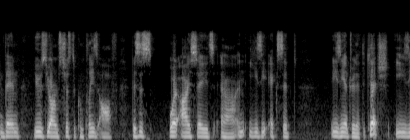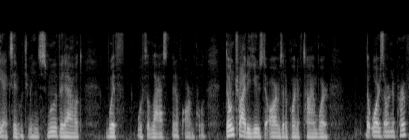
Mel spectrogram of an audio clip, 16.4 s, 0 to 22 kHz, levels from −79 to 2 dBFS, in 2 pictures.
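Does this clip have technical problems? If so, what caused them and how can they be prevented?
Yes. At 1.81 s there is a skip ahead: roughly a second of audio was dropped while later audio was already buffered, so playback jumps forward with no gap. On a waveform the two sides butt together abruptly, and a spectrogram shows a sudden change in pattern with no silent column between them. Keeping the jitter buffer from overflowing, through steadier network delivery or more buffer headroom, would prevent it.

From 1.98 to 3.26 s comes a jitter buffer speed-up. The buffer held more than its target, so the receiver cut short pitch-period pieces again and again, about 150 ms in all. The audio runs at 110% speed with unchanged pitch and sounds hurried. A spectrogram shows events compressed closer together in time while harmonic spacing stays the same. Smoother packet arrival, or a gentler catch-up rate, would prevent it.

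The call path's Opus coding, which fits a bitrate around 32 kbps, cuts off everything above 8 kHz, visible as a flat ceiling across the spectrogram.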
